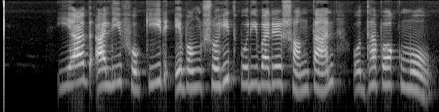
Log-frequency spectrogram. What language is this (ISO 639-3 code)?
ben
